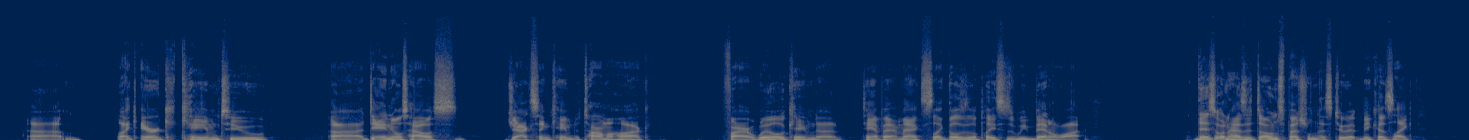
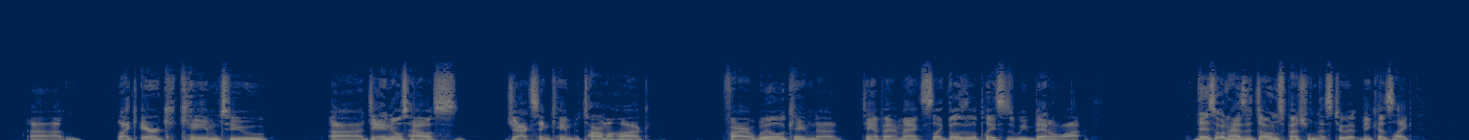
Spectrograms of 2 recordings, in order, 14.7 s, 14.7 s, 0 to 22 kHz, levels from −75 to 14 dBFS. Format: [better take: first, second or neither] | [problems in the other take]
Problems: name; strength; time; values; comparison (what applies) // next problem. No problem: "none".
first | garbled, watery; badly; nothing above 10 kHz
